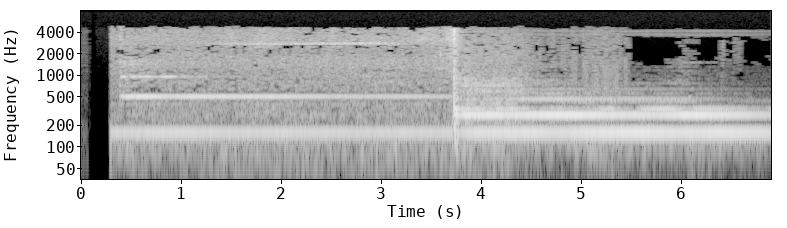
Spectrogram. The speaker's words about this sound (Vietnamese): Tiếng chuông chùa ngân vang từ chánh điện chùa Bổ Châu Tôn Nghiêm. Giữa cái tĩnh mịch chốn đại ngàn, tiếng chuông sau một hồi lan xa vang vọng, lại sâu lắng như đánh thức từng ngọn cỏ và làm bừng tỉnh cả một vùng thị trấn nhỏ.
